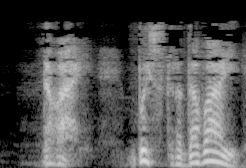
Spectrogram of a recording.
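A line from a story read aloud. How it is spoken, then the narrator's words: Feverish whisper. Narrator (Russian): лихорадочно шептал он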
